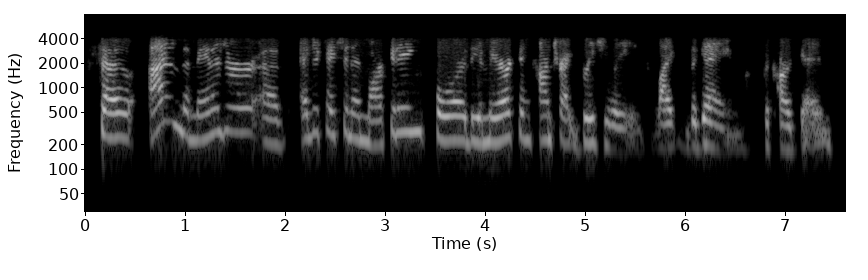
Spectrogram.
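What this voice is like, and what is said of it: Slight Southern US accent. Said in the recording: “It's nice to hear a little Southern accent. ... Yeah, there's a little in there.”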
